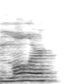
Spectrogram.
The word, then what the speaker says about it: molar: So find the mass of copper 2 sulfate needed to make 250.0 milliliters of 0.7550 molar solution. So that capital M, we pronounce that molar.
